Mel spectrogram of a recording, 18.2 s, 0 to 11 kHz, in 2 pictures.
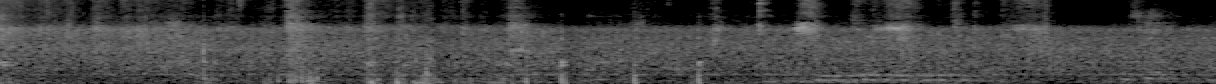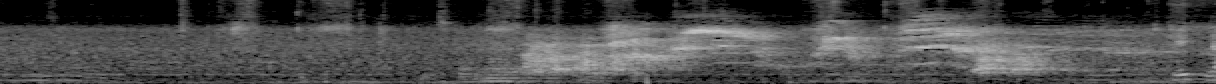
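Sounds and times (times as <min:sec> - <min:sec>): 
steady low hum: 0:00.0 - 0:18.2
dog barking and whimpering in short high-pitched bursts: 0:13.0 - 0:17.9.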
